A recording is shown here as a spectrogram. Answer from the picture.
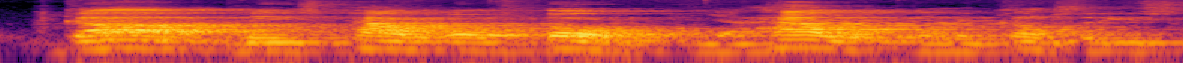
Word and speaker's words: Yahweh: That's how you would pronounce it is Yahweh.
